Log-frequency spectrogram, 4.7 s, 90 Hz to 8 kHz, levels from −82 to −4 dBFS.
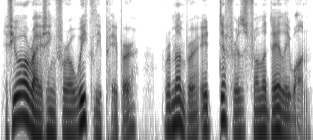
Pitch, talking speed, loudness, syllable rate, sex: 120 Hz, 190 wpm, -19 LUFS, 5.9 syllables/s, male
